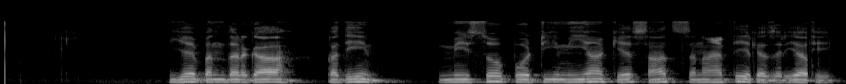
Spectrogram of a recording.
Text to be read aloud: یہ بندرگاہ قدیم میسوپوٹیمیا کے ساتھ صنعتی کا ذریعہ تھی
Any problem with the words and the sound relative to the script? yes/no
no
